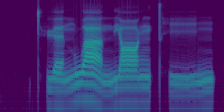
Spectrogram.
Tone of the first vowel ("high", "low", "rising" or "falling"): rising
